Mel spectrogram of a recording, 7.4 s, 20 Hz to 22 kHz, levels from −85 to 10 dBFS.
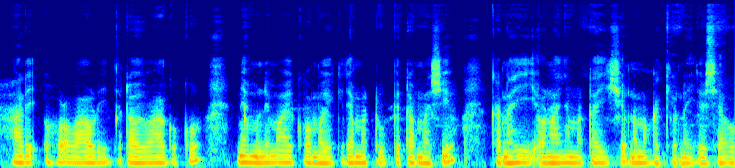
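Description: At 3.69 to 3.73 s the speech briefly hangs, one sound held too long with a faint buzzy dip, though nothing is lost. In this short stall from a late packet, the jitter buffer ran empty and the last sound was stretched to fill 19 ms. Playback then resumed 19 ms later.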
